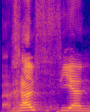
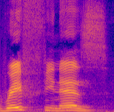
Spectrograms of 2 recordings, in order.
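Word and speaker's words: Ralph Fiennes: I used to think it was Ralph Fen. You write it up, but I think it's it's I think it's pronounce Rafe.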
